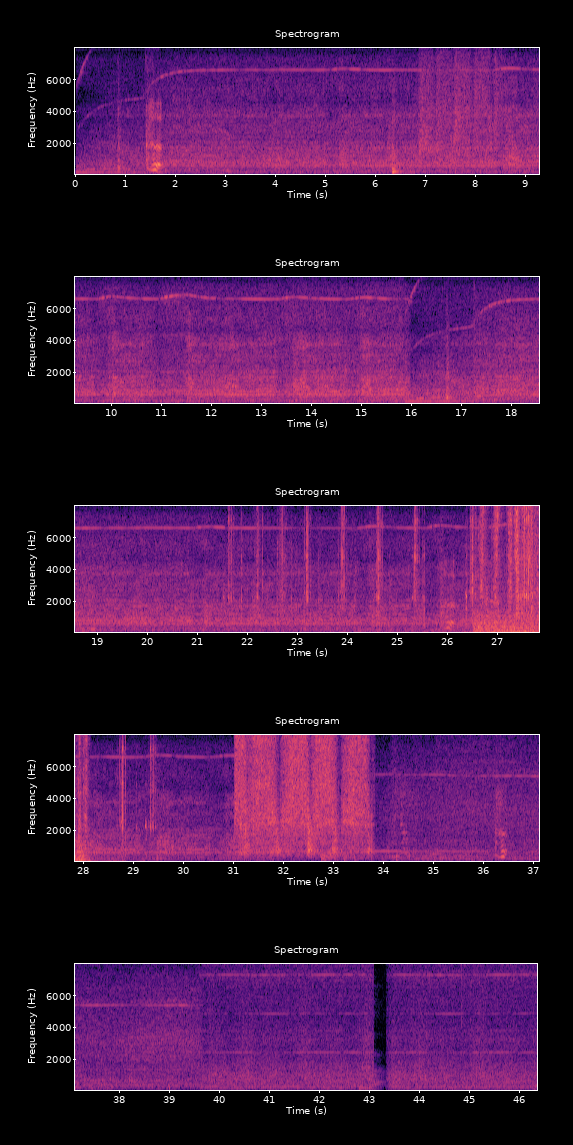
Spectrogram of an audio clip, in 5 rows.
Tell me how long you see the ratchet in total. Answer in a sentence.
You can hear the ratchet for 8 seconds altogether.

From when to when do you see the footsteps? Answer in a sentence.
The footsteps can't be heard in this clip.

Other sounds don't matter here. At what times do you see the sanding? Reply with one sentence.
You can hear the sanding from 6.3 to 8.6 s, from 26.5 to 28.1 s and from 31.0 to 33.9 s.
